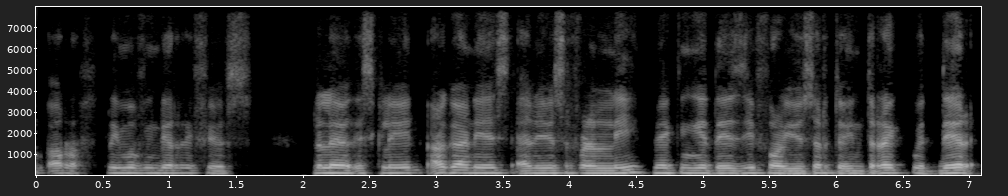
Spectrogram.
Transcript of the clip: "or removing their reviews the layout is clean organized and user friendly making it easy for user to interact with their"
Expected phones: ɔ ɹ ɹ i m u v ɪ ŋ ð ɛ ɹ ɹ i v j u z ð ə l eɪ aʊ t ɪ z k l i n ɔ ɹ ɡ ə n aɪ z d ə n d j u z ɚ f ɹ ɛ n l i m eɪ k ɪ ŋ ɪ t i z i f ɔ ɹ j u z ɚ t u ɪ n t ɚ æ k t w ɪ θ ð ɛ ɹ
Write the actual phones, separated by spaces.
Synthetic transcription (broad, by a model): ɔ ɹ ɹ i m u v ɪ ŋ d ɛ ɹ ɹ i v j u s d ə l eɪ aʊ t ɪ s k l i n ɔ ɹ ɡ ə n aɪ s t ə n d j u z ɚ f ɹ ɛ n l i m eɪ k ɪ ŋ ɪ t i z i f ɔ ɹ j u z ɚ t u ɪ n t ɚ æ k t w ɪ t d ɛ ɹ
